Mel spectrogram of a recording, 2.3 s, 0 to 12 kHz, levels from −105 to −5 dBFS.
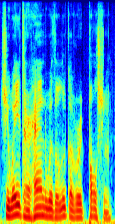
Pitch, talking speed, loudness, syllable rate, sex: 115 Hz, 235 wpm, -15 LUFS, 5.5 syllables/s, male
